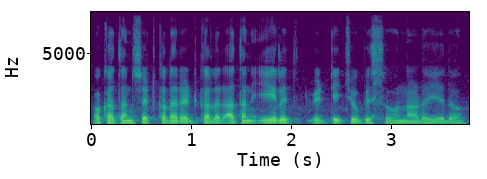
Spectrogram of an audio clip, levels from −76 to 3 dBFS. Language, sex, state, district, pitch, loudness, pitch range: Telugu, male, Telangana, Mahabubabad, 125 Hz, -19 LUFS, 120-125 Hz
